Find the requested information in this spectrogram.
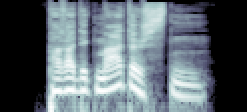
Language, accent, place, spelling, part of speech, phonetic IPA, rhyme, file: German, Germany, Berlin, paradigmatischsten, adjective, [paʁadɪˈɡmaːtɪʃstn̩], -aːtɪʃstn̩, De-paradigmatischsten.ogg
- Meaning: 1. superlative degree of paradigmatisch 2. inflection of paradigmatisch: strong genitive masculine/neuter singular superlative degree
